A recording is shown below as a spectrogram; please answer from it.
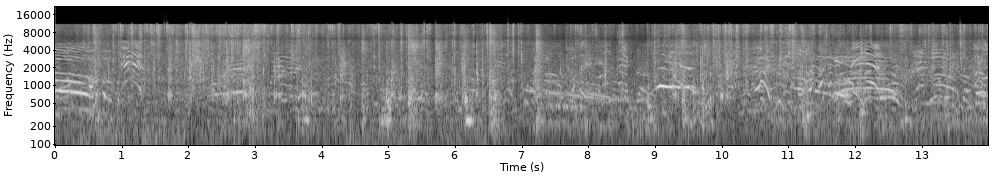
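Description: Armoured melee combat: rattan weapons knocking against shields and armour in quick, irregular blows, with fighters and onlookers shouting.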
